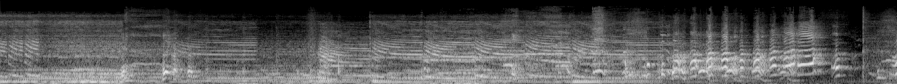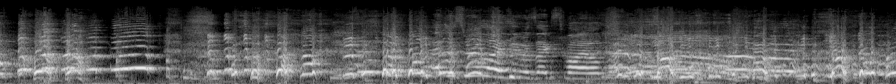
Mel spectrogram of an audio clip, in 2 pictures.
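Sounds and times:
air horn sound effect blasts: 0.0 - 6.9
people laughing: 1.2 - 14.2, 14.9 - 17.9.

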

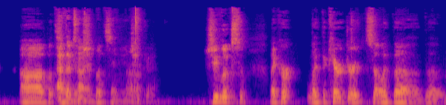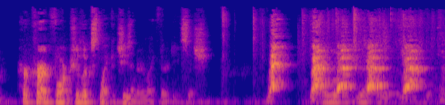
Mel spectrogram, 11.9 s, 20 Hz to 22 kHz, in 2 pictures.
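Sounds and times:
speech: 0.2 - 2.2, 2.8 - 9.0, 10.2 - 11.4
dogs barking in a city: 9.5 - 11.8.

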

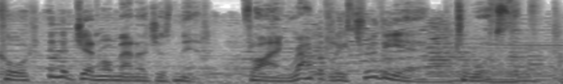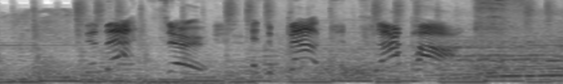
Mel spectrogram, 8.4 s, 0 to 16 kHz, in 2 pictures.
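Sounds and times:
speech: 0.0 - 8.3
sea cow mooing: 6.0 - 8.3.

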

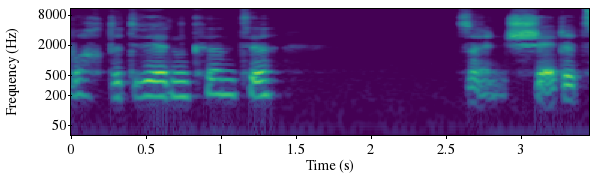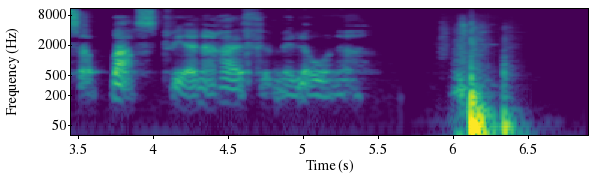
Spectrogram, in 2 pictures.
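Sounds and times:
speech: 0.0 - 1.6, 2.6 - 6.3
heavy thud of a body falling over a fence into a garden: 6.0 - 6.7.

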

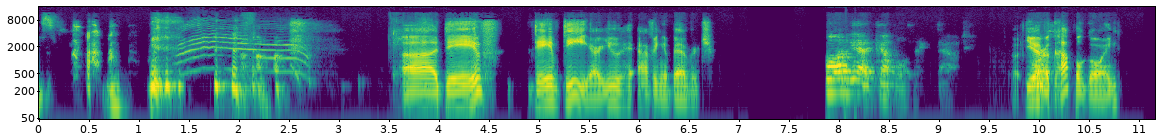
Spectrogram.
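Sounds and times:
speech: 0.0 - 2.1, 3.6 - 6.8, 7.9 - 8.8, 9.8 - 10.9
cat meowing with downward sliding pitch: 1.4 - 2.7.

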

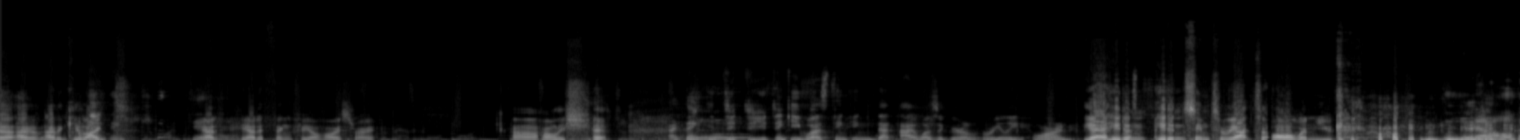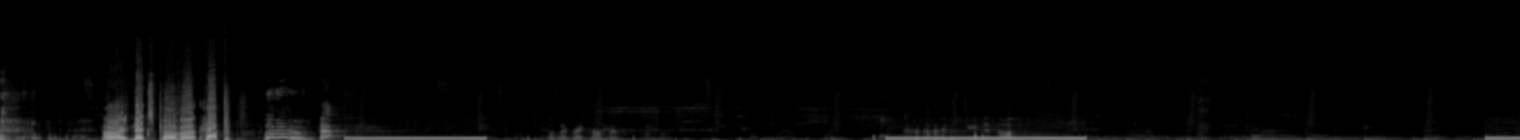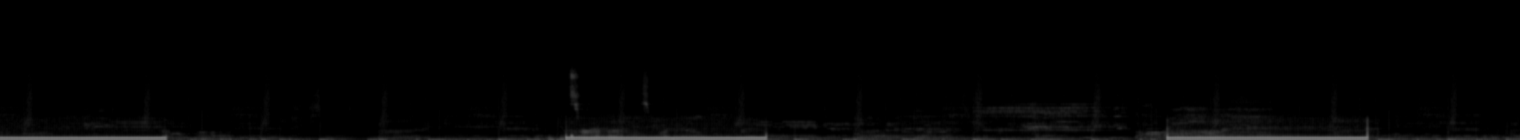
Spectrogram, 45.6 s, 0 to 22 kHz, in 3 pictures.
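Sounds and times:
automatic voice message: 0.0 - 2.8, 14.5 - 15.4, 24.0 - 26.1, 36.0 - 37.9, 42.1 - 43.7
speech: 0.0 - 18.8, 20.8 - 21.6
laughter: 13.4 - 16.3
phone line ringing on an outgoing call: 18.7 - 20.1, 24.0 - 26.1, 30.0 - 32.1, 36.0 - 38.1, 42.1 - 44.1.

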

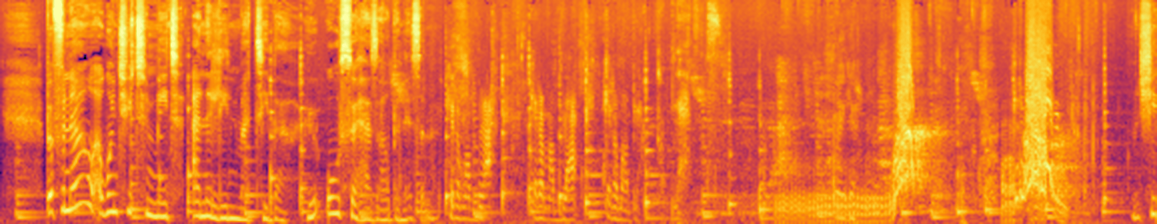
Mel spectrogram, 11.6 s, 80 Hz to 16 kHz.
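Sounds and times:
speech: 0.5 - 11.5
pet dogs barking at home in Pretoria South Africa: 6.1 - 11.3.

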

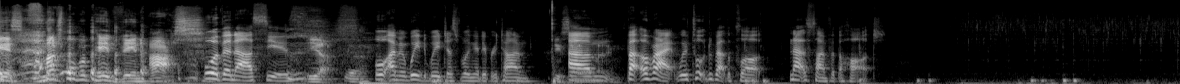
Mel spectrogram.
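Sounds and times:
laughter: 0.0 - 2.3
speech: 0.0 - 8.9
low thumps and pops: 7.3 - 7.9, 8.6 - 9.5, 10.2 - 11.0
food frying in a hot pan: 9.4 - 11.7.

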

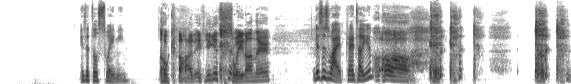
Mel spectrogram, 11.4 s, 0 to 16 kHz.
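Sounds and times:
speech: 1.6 - 5.6, 6.2 - 9.2
harsh coughing: 3.2 - 4.8, 8.2 - 9.7, 10.7 - 11.4
raspy drawn-out breath: 5.4 - 6.3, 9.8 - 10.3.

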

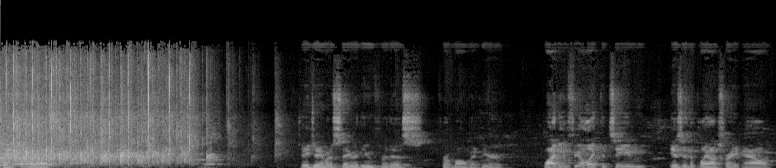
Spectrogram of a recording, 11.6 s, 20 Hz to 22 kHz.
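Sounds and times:
crowd clapping for a team player: 0.0 - 4.3
speech: 4.5 - 11.6.

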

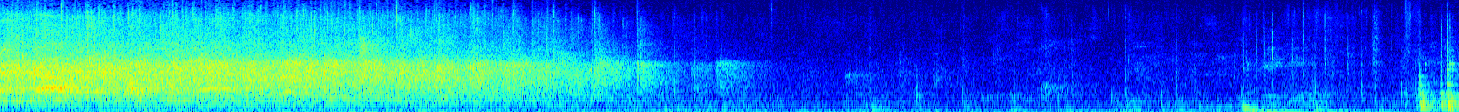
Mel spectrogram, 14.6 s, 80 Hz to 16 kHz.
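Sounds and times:
room full of people applauding: 0.0 - 7.4.

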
